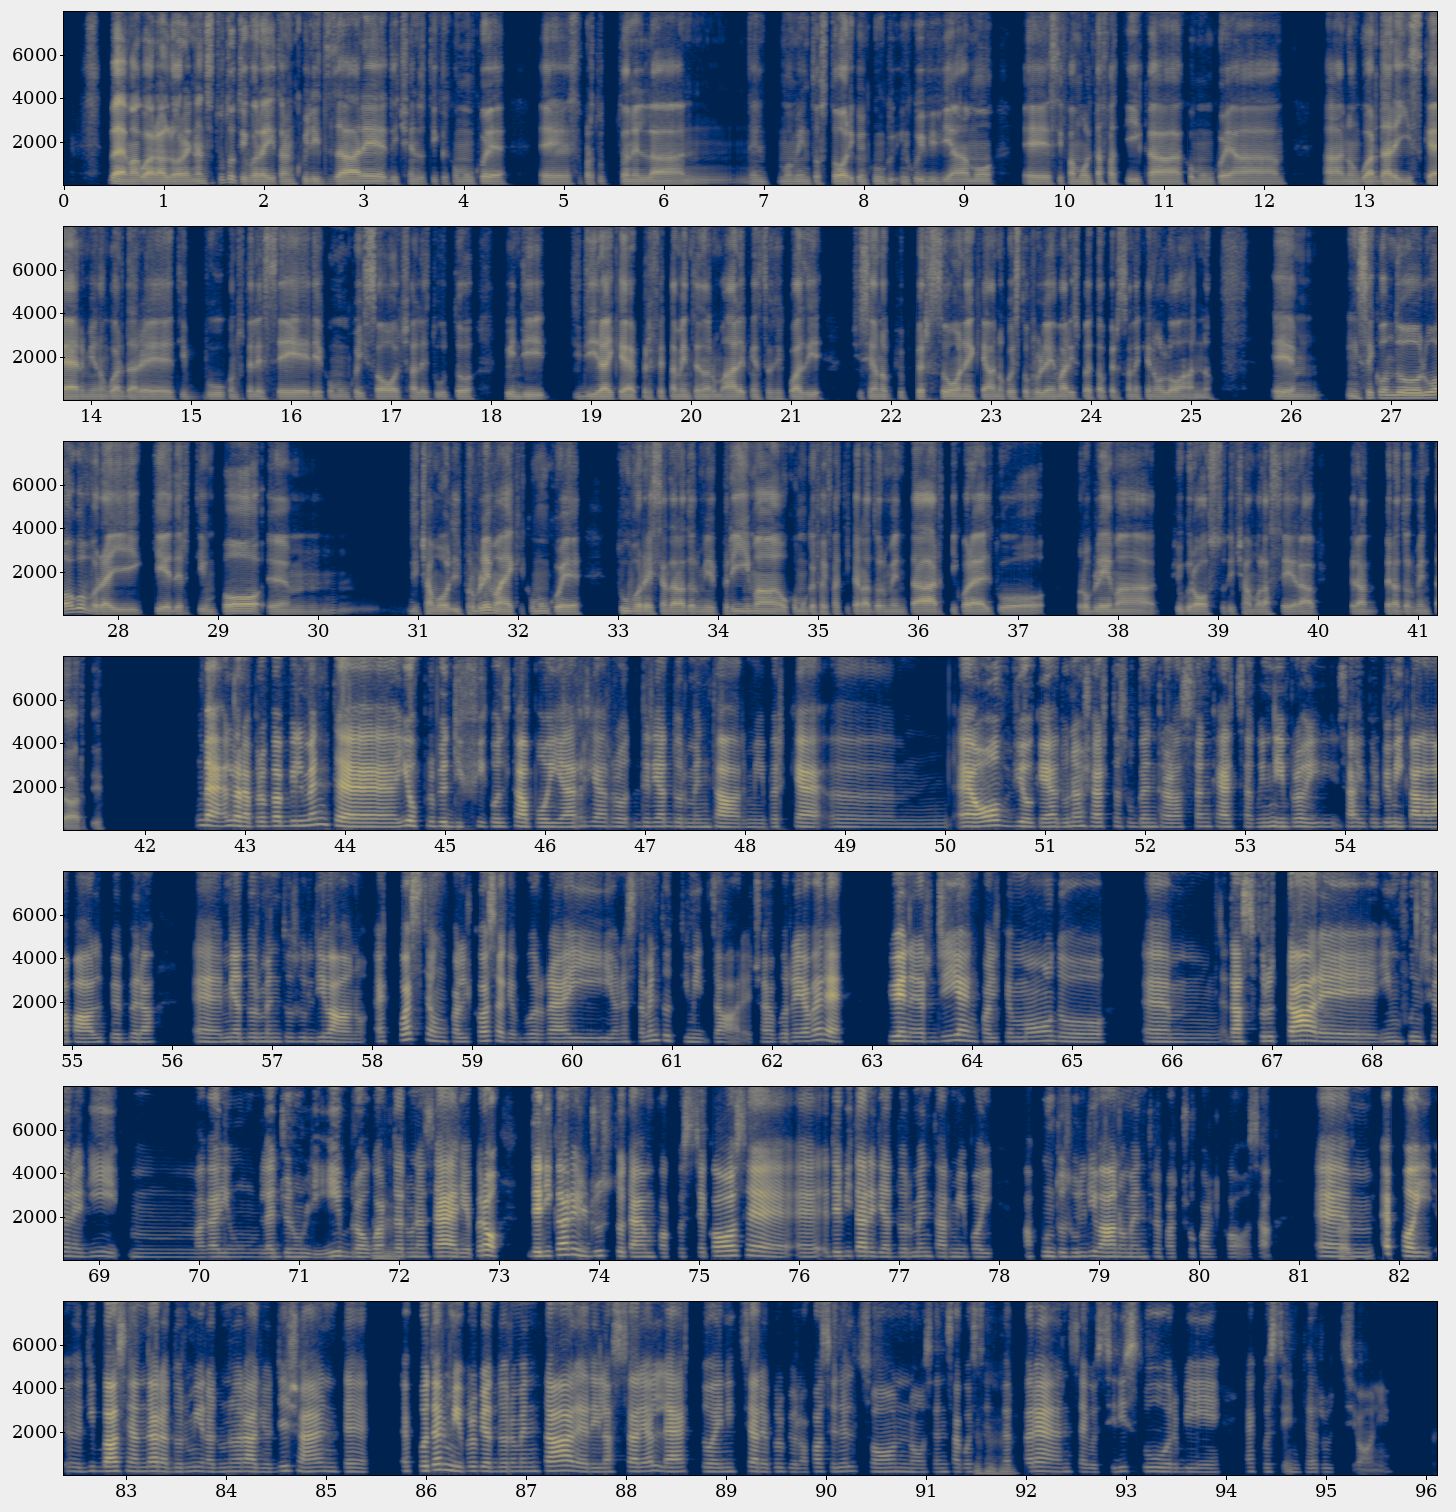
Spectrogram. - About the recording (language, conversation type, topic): Italian, advice, Come posso spegnere gli schermi la sera per dormire meglio senza arrabbiarmi?
- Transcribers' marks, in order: "guarda" said as "guara"; "proprio" said as "propio"; "Cioè" said as "ceh"; "proprio" said as "propio"; "proprio" said as "propio"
